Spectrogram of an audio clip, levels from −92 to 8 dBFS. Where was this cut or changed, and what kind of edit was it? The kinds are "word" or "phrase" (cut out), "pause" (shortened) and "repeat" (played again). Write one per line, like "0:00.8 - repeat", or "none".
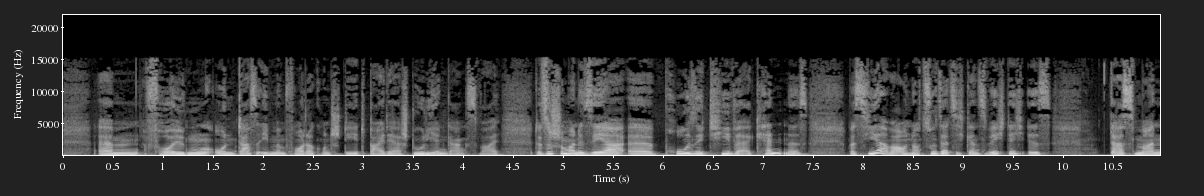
none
